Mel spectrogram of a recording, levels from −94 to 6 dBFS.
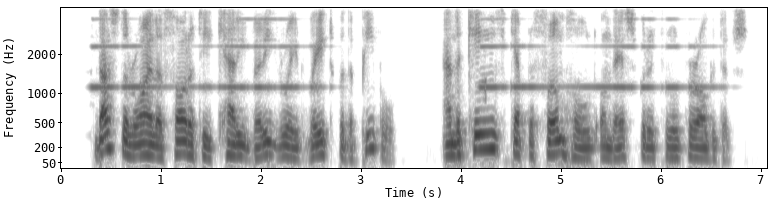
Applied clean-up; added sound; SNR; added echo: neural mask model RNNoise.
